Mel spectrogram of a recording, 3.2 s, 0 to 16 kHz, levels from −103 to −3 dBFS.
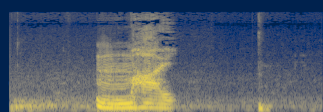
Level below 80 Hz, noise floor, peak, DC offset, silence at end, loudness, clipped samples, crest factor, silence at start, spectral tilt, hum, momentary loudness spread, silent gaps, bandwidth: -30 dBFS; -45 dBFS; 0 dBFS; under 0.1%; 0.55 s; -13 LUFS; under 0.1%; 16 dB; 0.1 s; -6.5 dB/octave; none; 23 LU; none; 11 kHz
